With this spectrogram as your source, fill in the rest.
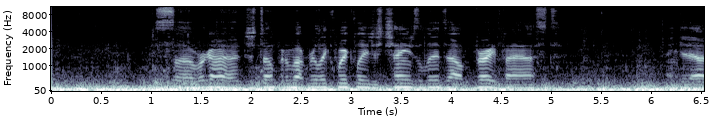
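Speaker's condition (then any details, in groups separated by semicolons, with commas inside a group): No condition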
